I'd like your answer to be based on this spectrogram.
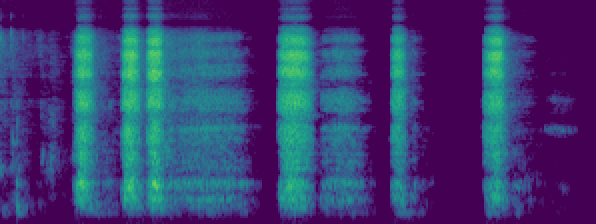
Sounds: Sniff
